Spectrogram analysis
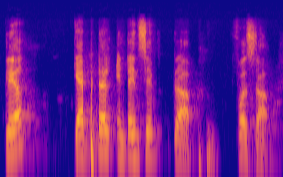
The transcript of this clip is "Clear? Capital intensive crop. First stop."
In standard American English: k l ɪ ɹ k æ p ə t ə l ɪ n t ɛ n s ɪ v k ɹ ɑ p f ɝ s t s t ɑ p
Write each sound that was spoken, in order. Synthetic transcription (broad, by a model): k l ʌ ɹ k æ p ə t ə l ɪ n t ɛ n s ɪ v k ɹ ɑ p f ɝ t s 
